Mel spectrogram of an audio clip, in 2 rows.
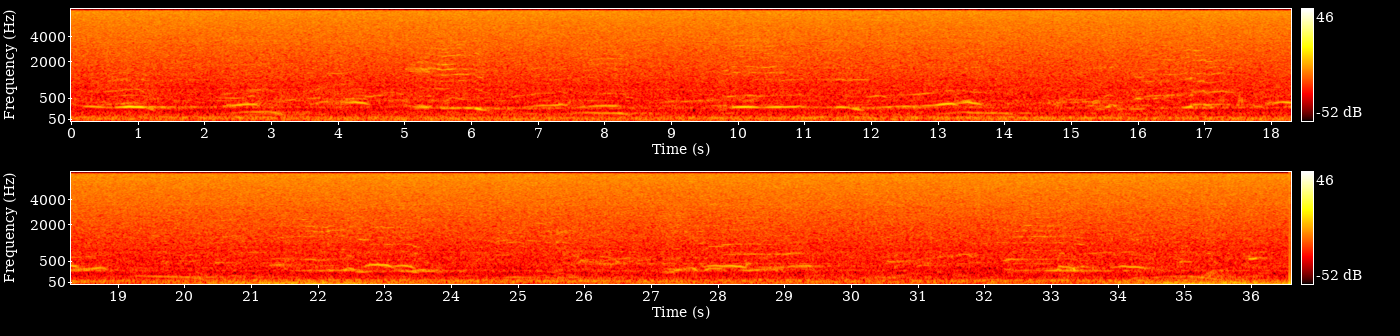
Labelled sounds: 5.0	6.0	humpback whale, 1.3 to 2.5 kHz
16.9	17.2	humpback whale, 2.0 to 2.1 kHz
22.2	22.5	humpback whale, 1.6 to 1.8 kHz
24.8	25.0	humpback whale, 1.1 to 1.2 kHz
27.9	28.3	humpback whale, 0.86 to 1.1 kHz
32.7	33.0	humpback whale, 1.3 to 1.5 kHz

